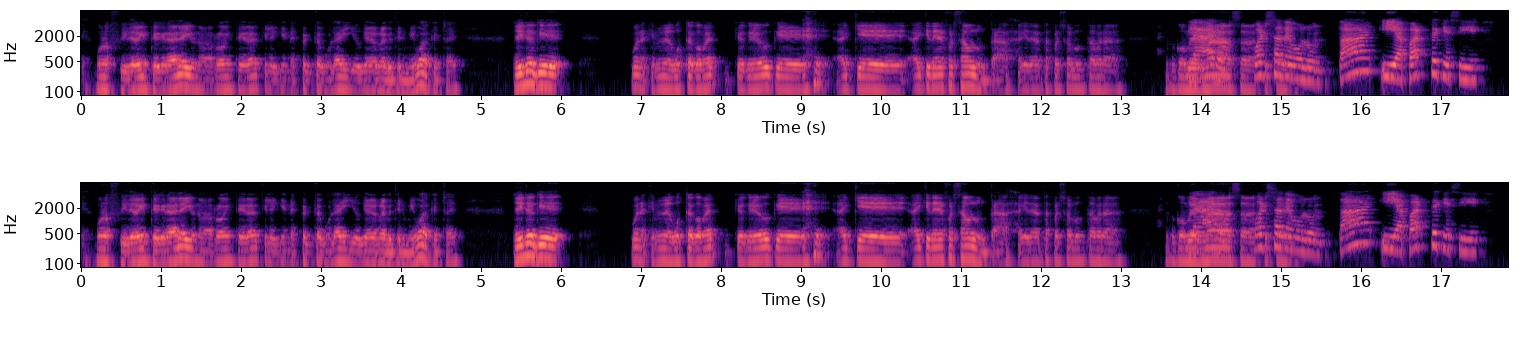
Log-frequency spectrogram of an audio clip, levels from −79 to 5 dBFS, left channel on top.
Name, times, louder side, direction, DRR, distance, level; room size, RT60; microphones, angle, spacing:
voice 1, 0.0-4.7 5.4-6.0 6.9-13.0 13.6-15.2, right 1 dB, 10° right, 0.4 m, -28 dB
voice 2, 13.8-14.4 14.7-17.5, left 3 dB, 85° left, 0.7 m, -29 dB
3.8 x 3.3 x 2.9 m
head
